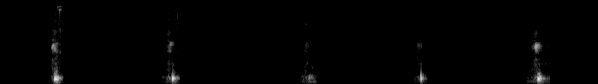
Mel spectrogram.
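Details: Five abrupt, sharp hiccup sounds about every second, roughly 50 a minute, one noticeably softer, against silence; an episode lasting 14 hours 16 minutes after meals and a cup of soda after dinner; hiccups.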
